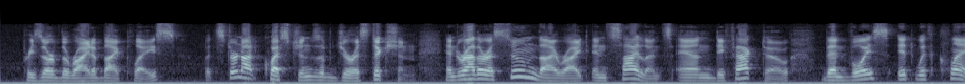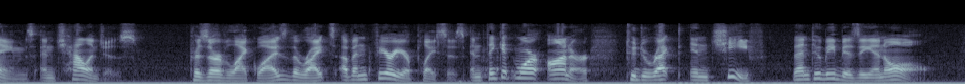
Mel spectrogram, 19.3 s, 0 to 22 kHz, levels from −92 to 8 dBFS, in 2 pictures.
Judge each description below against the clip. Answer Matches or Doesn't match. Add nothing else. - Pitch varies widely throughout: Matches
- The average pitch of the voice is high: Doesn't match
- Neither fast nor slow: Matches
